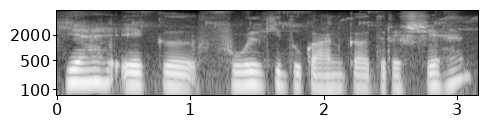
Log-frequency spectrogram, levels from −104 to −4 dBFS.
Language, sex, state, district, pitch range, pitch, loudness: Hindi, male, Madhya Pradesh, Bhopal, 110-135 Hz, 125 Hz, -17 LUFS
